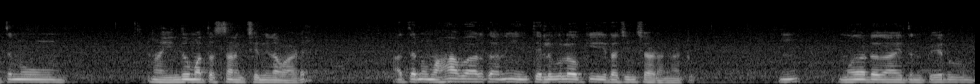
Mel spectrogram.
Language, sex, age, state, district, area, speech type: Telugu, male, 30-45, Telangana, Nizamabad, urban, spontaneous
